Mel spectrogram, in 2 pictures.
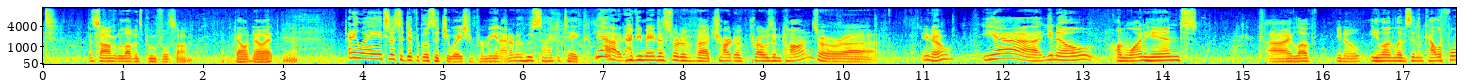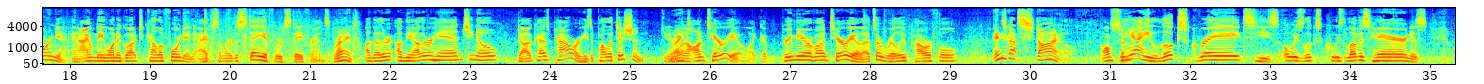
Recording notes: Live From A Boat. Are podcasting from the deck of a luxurious 40-foot yacht!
